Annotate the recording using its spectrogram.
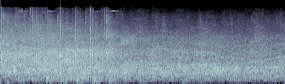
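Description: An audience claps and cheers in a large echoing hall.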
